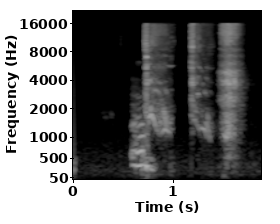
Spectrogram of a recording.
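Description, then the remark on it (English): A raspy burst of coughing from a person in the evening: one longer throaty hack followed by two sharp, quick coughs, with brief silence between them and no talking. “I hate coughing, but I think it's because it's the evening time and it comes back in the evening, so.”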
